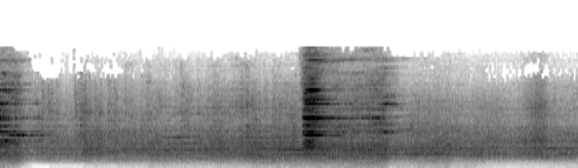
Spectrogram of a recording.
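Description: Double-stack container train rolling past on jointed track: a steady rumble and clatter of well-car wheels on the rails. About four and a half seconds in, a brief high-pitched wheel squeal is the loudest moment; a weaker one comes at the start.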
